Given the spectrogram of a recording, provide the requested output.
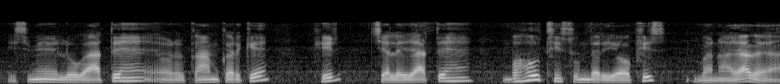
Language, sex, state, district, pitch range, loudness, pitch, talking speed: Hindi, male, Bihar, Muzaffarpur, 105-155 Hz, -21 LUFS, 115 Hz, 145 wpm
